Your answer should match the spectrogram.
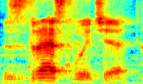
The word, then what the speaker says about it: здравствуйте: It's здравствуйте.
